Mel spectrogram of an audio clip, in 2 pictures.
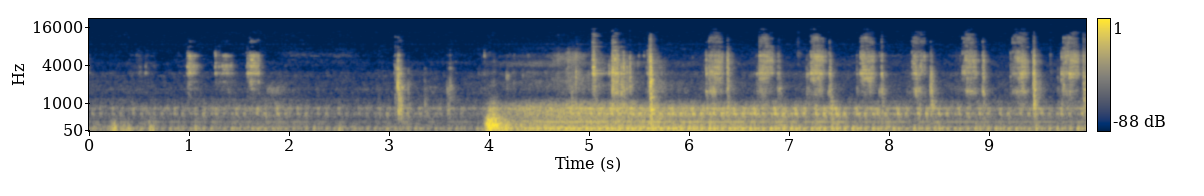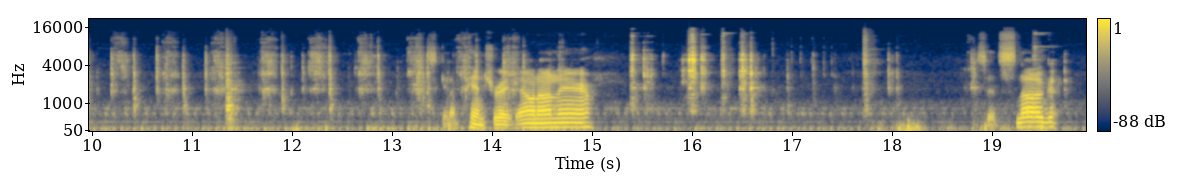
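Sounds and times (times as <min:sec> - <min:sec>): low rumble: 0:03.9 - 0:09.3, 0:17.8 - 0:19.8
ratchet wrench clicking: 0:06.2 - 0:14.5.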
